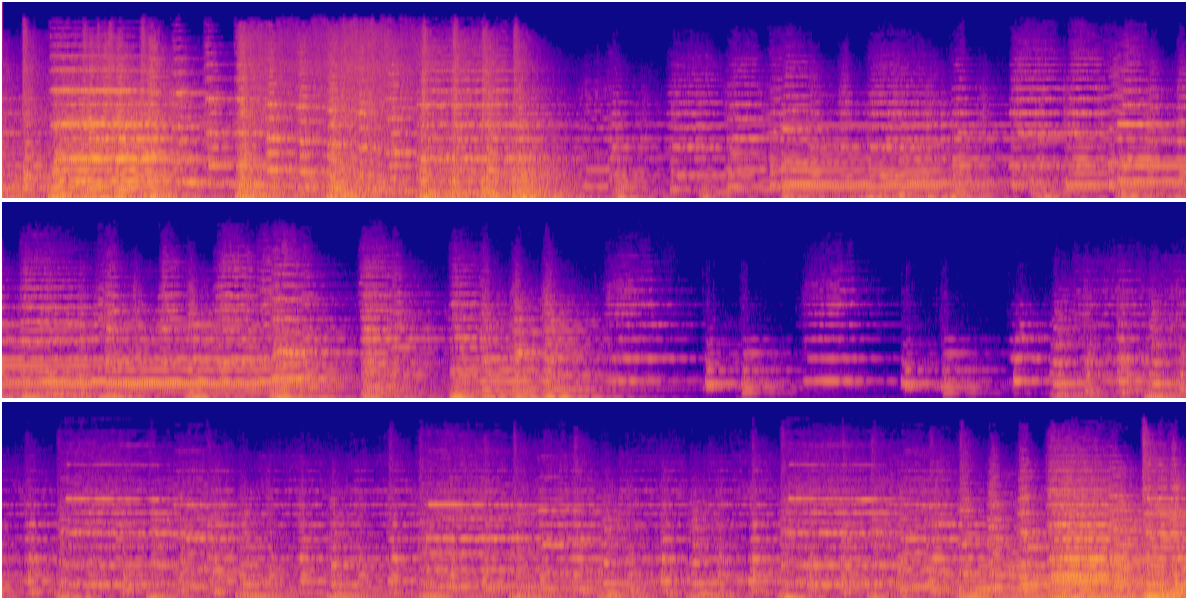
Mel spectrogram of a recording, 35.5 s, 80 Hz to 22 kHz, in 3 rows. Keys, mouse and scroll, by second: 2.8-4.6 middle drag, 4.6-6.4 drag, 6.4-7.7 middle drag, 8.6 s, 11.4-13.2 drag, 14.6-16.5 drag, 16.8-18.7 drag, 18.9-20.8 drag, 20.8-22.3 middle drag, 23.7 KP_1, 25.5-27.2 drag, 27.1 KP_1, 27.2 click, 31.4-33.2 middle drag, 33.7 Tab.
